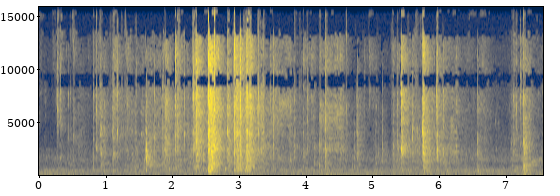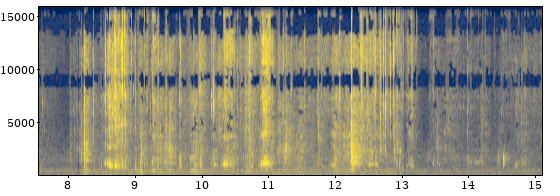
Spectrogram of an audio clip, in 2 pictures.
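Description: Close-up biting and chewing of crispy fried chicken coated in gulai curry sauce: wet crunches and mouth clicks. They come in two spells, a couple of seconds in and again past the middle, with the sharpest crunch a few seconds before the end.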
